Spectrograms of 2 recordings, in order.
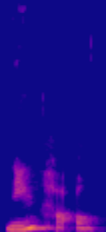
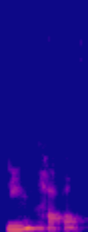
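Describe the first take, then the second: First: "Ning hao" with a nasal ning, falling; polite nin hao. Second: "Ning hao" with ning rising at the end; polite nin hao. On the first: ("Ning hao" prononcé poliment, ning appuyé) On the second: ("Ning hao" avec ning montant) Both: Shown as a demonstration. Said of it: "C'est pour quelqu'un de senior".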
